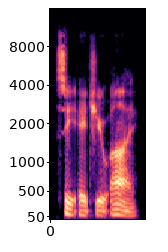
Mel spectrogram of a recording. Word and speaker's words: CHUI: CHUI, pronounced like chui, with a forceful exhale, which is also associated with the kidneys.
